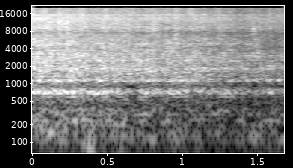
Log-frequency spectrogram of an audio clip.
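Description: Water is added to a cooking pot of Portuguese green peas, producing a steady close hiss and gush of liquid pouring for the whole moment without pause.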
